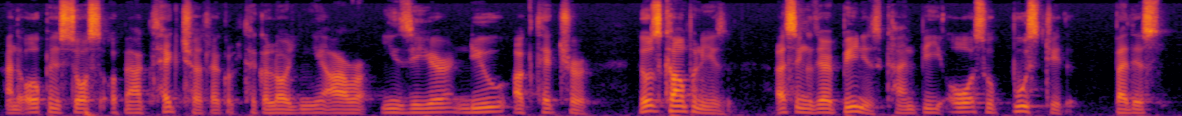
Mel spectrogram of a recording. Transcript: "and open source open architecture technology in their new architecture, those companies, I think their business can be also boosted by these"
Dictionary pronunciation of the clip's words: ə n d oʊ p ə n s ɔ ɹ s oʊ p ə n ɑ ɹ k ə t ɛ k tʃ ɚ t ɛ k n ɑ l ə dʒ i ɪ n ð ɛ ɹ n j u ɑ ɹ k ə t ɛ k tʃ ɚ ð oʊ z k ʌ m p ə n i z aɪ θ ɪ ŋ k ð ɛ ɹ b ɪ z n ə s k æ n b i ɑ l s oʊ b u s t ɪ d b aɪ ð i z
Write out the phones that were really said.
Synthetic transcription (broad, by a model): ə n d oʊ p ə n s ɔ ɹ s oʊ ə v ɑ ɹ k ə t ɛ k tʃ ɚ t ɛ k l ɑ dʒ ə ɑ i ɪ n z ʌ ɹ n j u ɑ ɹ k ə t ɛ k tʃ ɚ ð oʊ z k ʌ m p ə n i z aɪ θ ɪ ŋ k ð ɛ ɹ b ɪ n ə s k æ n b i ɑ l s oʊ b u s t ɪ d b aɪ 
